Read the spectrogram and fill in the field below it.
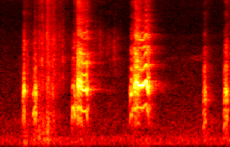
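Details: Female junglefowl call used for luring males into crowing: a few short stuttered clucks, then two drawn-out hoarse, nasal notes with short clicks between, against silence.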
